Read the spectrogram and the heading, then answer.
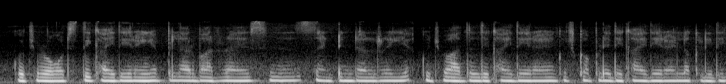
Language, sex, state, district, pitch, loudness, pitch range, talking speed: Hindi, female, Bihar, Darbhanga, 170 Hz, -15 LUFS, 165-175 Hz, 230 wpm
